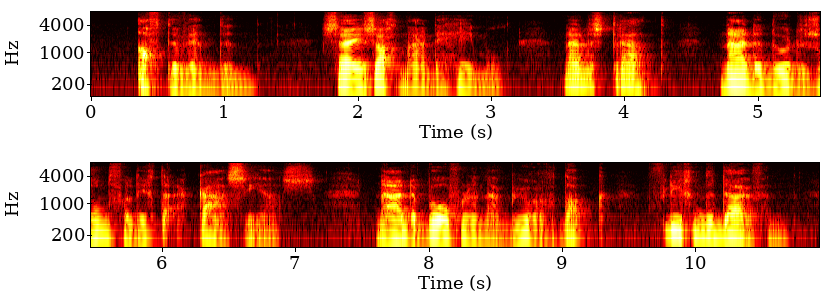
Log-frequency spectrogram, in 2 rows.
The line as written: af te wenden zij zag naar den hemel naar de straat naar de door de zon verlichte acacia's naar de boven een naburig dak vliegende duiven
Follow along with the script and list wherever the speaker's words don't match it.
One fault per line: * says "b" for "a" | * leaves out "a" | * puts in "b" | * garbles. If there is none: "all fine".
all fine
